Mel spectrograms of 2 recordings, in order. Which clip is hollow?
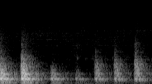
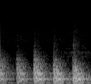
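The second.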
